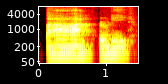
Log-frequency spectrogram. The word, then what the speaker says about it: Baari: e r i and the proper pronounce iation for my name is bar exactly pronounced how it is written it is bar so it is no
